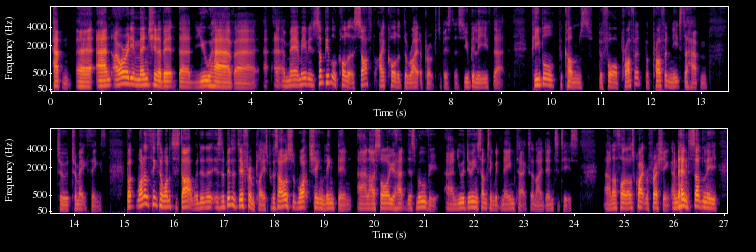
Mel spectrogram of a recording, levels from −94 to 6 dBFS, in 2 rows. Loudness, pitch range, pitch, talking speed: -26 LUFS, 115-150 Hz, 130 Hz, 210 wpm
